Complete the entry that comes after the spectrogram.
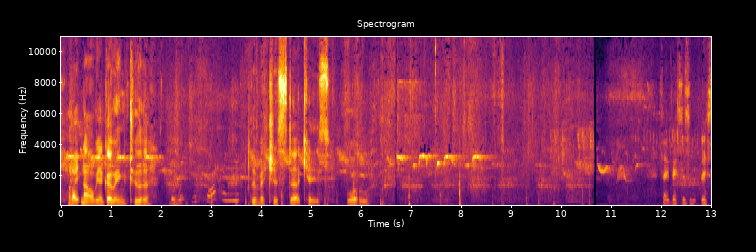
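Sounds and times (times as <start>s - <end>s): footsteps on wooden planks: 1.3s - 10.7s.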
